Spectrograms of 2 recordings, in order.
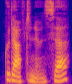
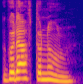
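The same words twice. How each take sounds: First: A hint of a clipped-back bank clerk, softer; clerk's reply. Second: Put-on lightly Russian-accented greeting, a bit louder. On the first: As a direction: clerk answering a foreigner, a touch cooler. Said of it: "The woman's smile flickered". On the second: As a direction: Zivone greeting the bank clerk with a Russian accent. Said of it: "If only he could speak without an accent". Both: A narrator's reading.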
